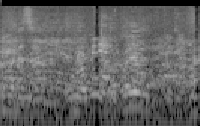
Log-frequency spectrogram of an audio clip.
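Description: Speech only: people talking, with voices chattering in the background.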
